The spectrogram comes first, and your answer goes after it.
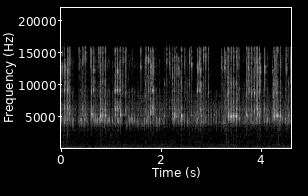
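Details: Live crickets give a high, hissing trill that swells and fades in irregular pulses, quieter and more blurred than a clean chirp rhythm.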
